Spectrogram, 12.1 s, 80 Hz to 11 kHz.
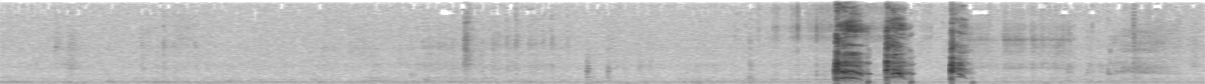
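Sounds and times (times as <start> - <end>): person coughing loudly: 8.2 - 9.8.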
